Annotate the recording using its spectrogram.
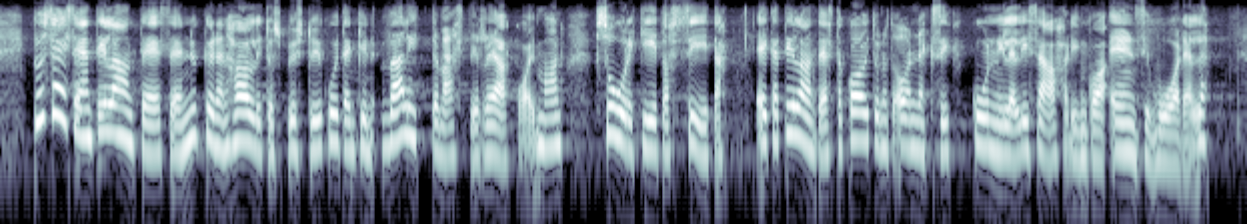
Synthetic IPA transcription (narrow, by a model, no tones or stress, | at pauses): kyseiseːnt̪ilɑnt̪eːseːnnykønenɦɑlːit̪uspyst̪yːkujt̪e̞ŋkinʋælit̪ːømæst̪irrːe̞ɑko̰jmɑːnsuːɾikiːt̪ossiːt̪æ | ʔḛjkæt̪ilɑnt̪e̞ːst̪ɑko̞it̪unut̪onːe̞ksikunːilːelːisæɑhdiŋkoɑ̰ʔensiʋuodḛlːe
